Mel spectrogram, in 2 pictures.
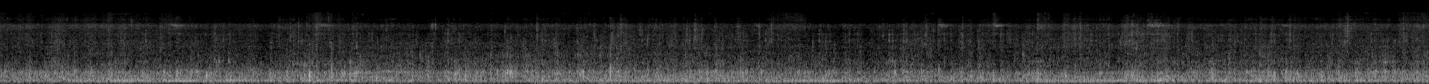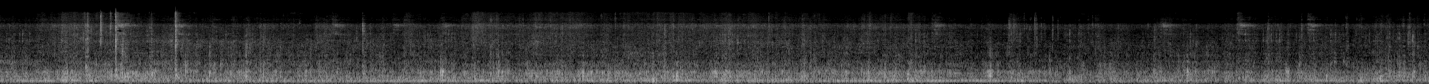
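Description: A small motorbike engine hums steadily nearby.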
